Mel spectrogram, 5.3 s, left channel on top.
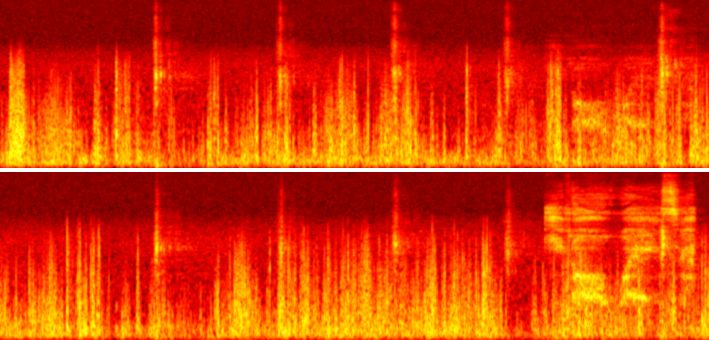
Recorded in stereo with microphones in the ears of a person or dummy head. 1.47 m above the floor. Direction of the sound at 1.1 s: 45° left (ahead or behind).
